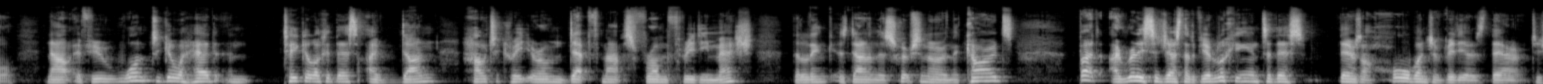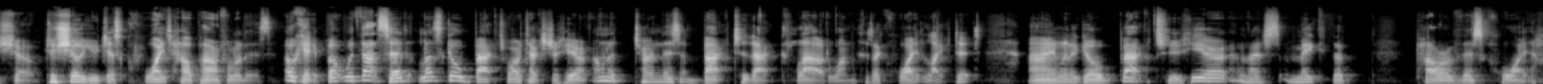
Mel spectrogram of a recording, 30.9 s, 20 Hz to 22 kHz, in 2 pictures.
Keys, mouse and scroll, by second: 20.3 click, 23.7 click, 26.9 click.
